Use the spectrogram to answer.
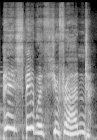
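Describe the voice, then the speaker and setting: Woman doing a slow, greedy storybook bear. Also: a little high, sing-song, over music, voice pushed up. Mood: curious. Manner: slow, wheedling, polite. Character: greedy, inquisitive male bear.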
